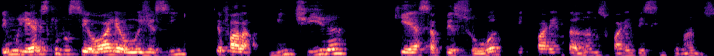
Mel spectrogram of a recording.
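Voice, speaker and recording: At a fairly slow pace, a man speaks in an ordinary speaking voice with ordinary pitch variation. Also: fairly high pitch for a man, big swings in loudness. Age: 50s. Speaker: live stream host. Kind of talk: casual chat. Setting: online live stream with video call guest.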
